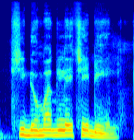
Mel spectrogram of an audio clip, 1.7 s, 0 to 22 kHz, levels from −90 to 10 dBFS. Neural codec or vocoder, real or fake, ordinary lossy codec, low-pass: codec, 44.1 kHz, 2.6 kbps, SNAC; fake; none; none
